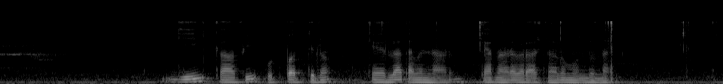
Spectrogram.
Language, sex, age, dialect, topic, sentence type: Telugu, male, 18-24, Telangana, agriculture, statement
